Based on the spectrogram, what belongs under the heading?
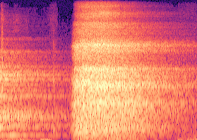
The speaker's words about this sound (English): My breathing's different. Your lungs expanded, so your ribs had to readjust.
